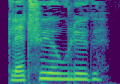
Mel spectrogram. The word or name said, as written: glatføreulykke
